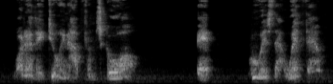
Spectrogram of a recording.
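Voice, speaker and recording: Someone whispers in a raspy, put-on character voice at a moderate pace. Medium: read story.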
